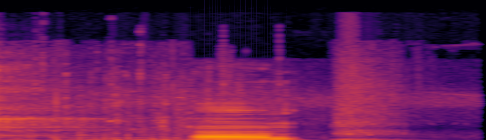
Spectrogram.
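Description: A horse in Skyrim gives a short, bright whinny over muffled game ambience, followed by a brief soft thud, likely a hoof or mounting sound, with no talk.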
